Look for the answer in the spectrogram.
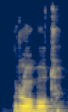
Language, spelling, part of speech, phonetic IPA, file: Polish, robot, noun, [ˈrɔbɔt], Pl-robot.ogg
